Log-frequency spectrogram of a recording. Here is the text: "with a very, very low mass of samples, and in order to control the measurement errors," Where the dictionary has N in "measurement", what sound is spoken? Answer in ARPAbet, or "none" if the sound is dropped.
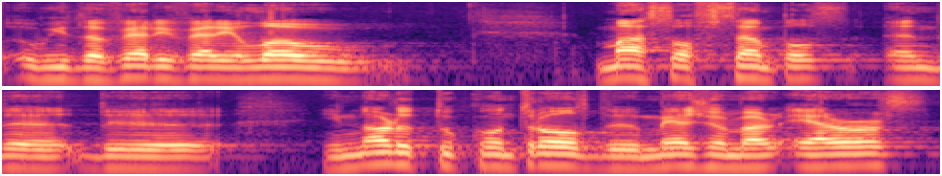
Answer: none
